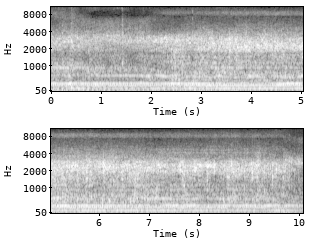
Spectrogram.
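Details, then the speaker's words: Pool pump regaining prime after losing it, valve slowly cracked open: steady loud pump drone with rough gurgly hiss as it sucks air through the suction line while priming. "Kind of making a little bit of noise, it's sucking the air through."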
